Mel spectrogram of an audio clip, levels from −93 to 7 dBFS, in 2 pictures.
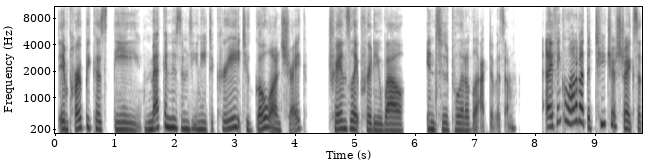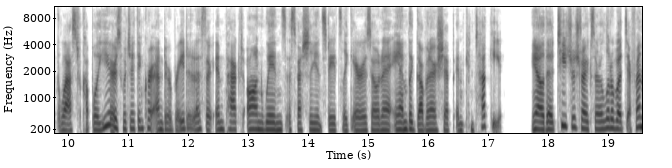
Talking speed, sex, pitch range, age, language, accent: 195 wpm, female, 170-215 Hz, 20-39, English, American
